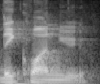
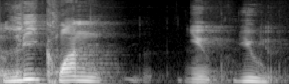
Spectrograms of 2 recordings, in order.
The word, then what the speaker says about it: Lee Kuan Yew: to learn more about Lee Kuan Yew. So Lee Kuan Yew, I believe is how you pronounce it.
